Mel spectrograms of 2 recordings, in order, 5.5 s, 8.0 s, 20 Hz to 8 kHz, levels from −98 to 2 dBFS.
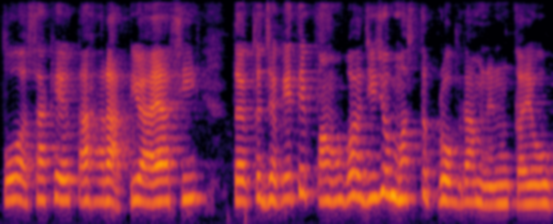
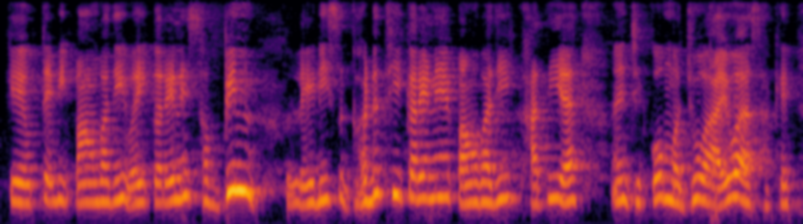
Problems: none marked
